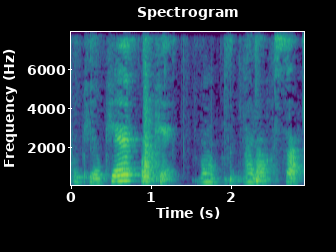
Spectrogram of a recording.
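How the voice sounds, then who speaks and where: A woman's voice: medium pitch, takes it slowly, fairly bright tone. A woman giving a chatty, rambling card reading, with frequent fillers and small laughs. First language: French. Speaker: card reader. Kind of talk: casual spoken card reading.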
